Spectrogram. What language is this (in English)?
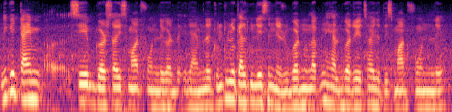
Nepali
